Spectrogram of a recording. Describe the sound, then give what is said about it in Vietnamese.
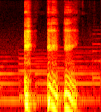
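An elder clears his throat in three rough, gravelly bursts spaced evenly about half a second apart, each short and fairly loud against a quiet background. “Mạc trưởng lão nhìn Lam Anh đầy phấn khích, vội vàng hắng giọng.”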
